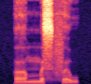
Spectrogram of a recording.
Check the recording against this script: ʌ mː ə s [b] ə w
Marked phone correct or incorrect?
incorrect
